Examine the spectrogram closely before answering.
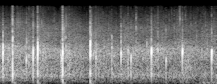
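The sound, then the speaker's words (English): A church audience applauding the women and men who organised the annual fall festival, many crisp hand claps in an uneven patter at moderate loudness, with no voices over them. “How about a big round of applause for all of them?”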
